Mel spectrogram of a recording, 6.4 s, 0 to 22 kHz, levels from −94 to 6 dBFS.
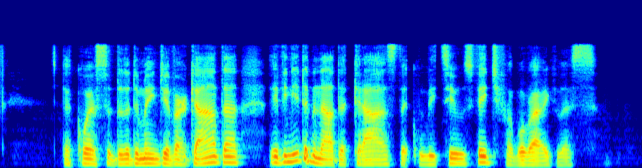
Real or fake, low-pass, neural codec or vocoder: fake; 7.2 kHz; codec, 16 kHz, 0.5 kbps, FunCodec, trained on LibriTTS, 25 frames a second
